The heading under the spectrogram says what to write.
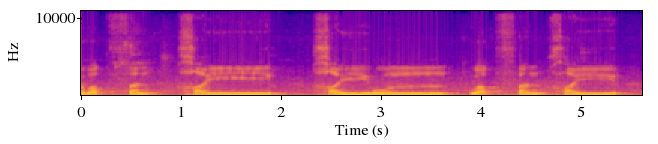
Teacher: دو پیش ہے تو وقف میں جزم پڑا جائے گا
